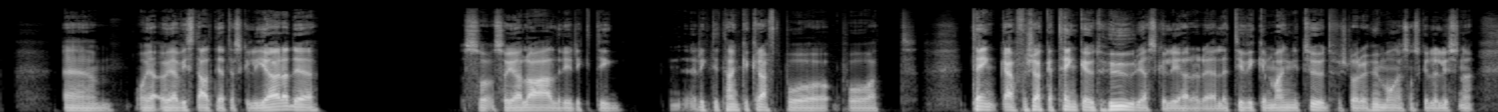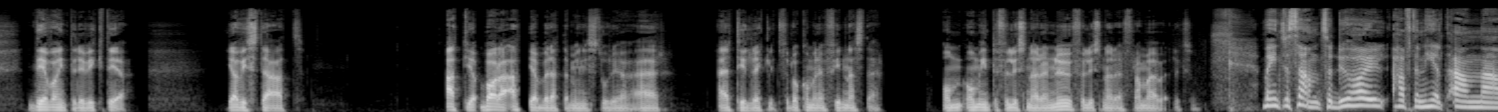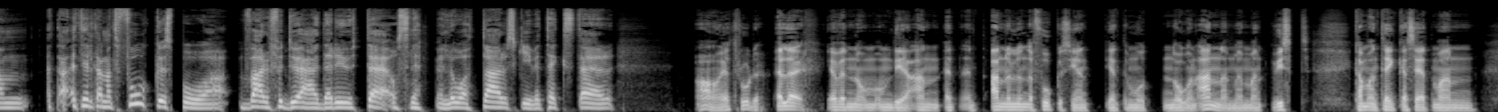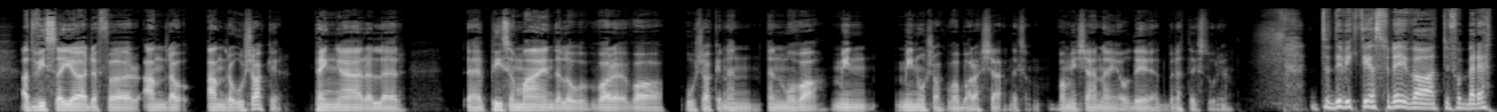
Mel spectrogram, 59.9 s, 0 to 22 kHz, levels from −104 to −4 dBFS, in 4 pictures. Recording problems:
none

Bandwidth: 15.5 kHz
